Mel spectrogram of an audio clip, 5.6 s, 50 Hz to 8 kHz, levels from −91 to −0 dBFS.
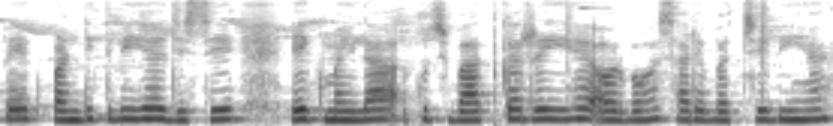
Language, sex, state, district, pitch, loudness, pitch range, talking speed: Hindi, female, Bihar, East Champaran, 220 Hz, -31 LUFS, 210-230 Hz, 195 wpm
